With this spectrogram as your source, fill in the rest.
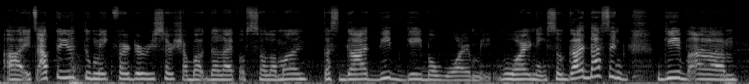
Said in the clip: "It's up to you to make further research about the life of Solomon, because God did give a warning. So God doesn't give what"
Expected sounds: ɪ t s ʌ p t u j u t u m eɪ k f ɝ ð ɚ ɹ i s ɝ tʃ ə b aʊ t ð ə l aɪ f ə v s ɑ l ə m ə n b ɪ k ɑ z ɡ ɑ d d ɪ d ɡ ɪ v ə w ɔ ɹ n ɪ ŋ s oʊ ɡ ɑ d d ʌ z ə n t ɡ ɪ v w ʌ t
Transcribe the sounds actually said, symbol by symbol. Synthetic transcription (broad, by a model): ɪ t s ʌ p t u j u t u m eɪ k f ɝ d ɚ ɹ i s ɝ tʃ ə b aʊ t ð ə l aɪ f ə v s ɑ l ə m ə n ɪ k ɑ s ɡ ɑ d d ɪ d ɡ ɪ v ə w ɔ ɹ n ɪ ŋ s oʊ ɡ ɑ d d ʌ s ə n t ɡ ɪ v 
